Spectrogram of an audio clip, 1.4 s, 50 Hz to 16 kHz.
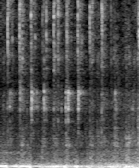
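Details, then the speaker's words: Honda Wave 100 at steady idle before teardown: a fast, busy metallic rattle over the small single. Suspected loose timing chain, tensioner or chain guides, not connecting rod knock. "So ganyan kaingay mga master. Ayan kung maririnig niyo sobrang ingay niyan."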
